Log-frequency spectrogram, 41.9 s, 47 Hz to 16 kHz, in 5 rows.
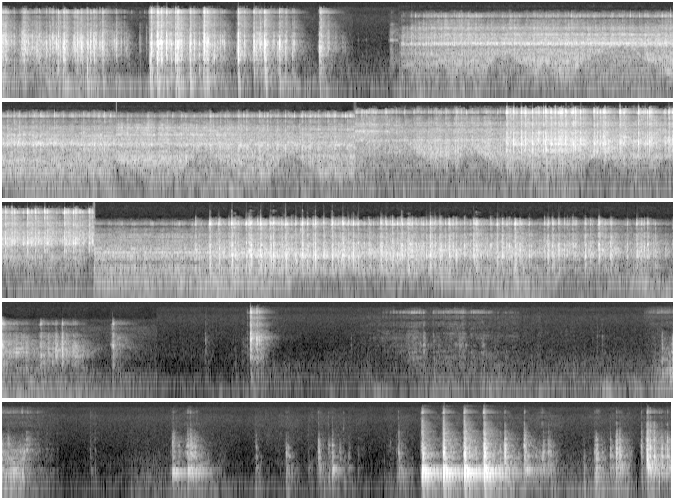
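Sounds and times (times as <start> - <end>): marbles rattling down wooden tracks: 0.0 - 4.2, 5.0 - 26.2.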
